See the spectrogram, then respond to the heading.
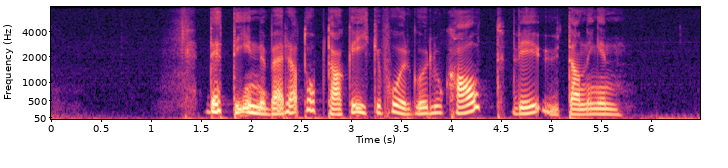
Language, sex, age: Norwegian, female, 63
